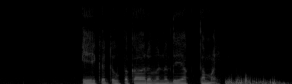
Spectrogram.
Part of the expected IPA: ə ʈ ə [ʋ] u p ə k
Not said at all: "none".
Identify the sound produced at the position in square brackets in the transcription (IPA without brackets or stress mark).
none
